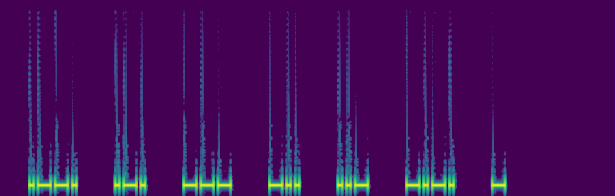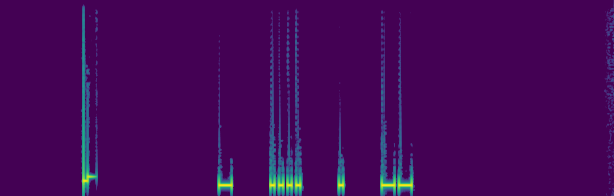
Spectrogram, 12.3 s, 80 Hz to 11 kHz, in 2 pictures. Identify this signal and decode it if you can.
Morse code, heard as a keyed tone, about 27 wpm, spaced as for 16 wpm, 700 Hz. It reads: PRODUCT THEM
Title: 3x Character Spacing - Top 500 Words - 28wpm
